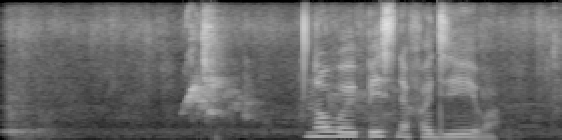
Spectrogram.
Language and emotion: Russian, neutral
